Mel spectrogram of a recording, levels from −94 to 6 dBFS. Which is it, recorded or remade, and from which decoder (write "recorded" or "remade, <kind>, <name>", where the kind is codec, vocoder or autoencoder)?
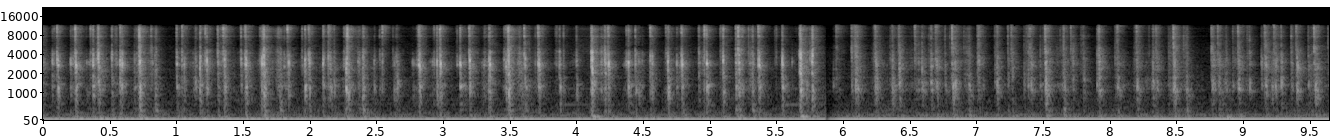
remade, autoencoder, DAC-VAE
